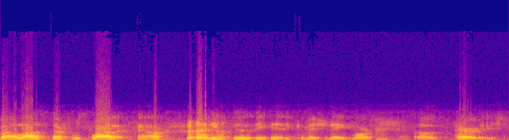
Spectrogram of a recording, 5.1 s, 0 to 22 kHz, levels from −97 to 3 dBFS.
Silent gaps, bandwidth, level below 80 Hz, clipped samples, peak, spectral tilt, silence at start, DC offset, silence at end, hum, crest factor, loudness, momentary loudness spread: none; 8.4 kHz; -44 dBFS; under 0.1%; 0 dBFS; -7.5 dB/octave; 0 s; under 0.1%; 0.1 s; none; 12 dB; -13 LUFS; 12 LU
